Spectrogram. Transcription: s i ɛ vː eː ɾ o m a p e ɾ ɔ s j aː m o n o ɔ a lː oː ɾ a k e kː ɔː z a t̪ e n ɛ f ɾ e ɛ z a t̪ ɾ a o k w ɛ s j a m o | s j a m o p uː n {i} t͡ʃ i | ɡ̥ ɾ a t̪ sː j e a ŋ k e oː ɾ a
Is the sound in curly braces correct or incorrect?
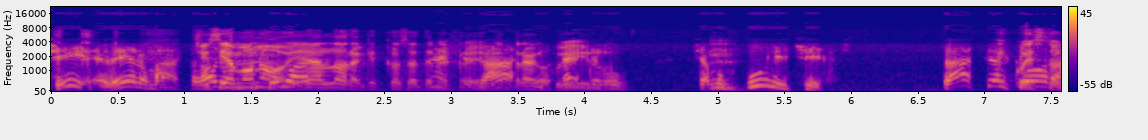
correct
